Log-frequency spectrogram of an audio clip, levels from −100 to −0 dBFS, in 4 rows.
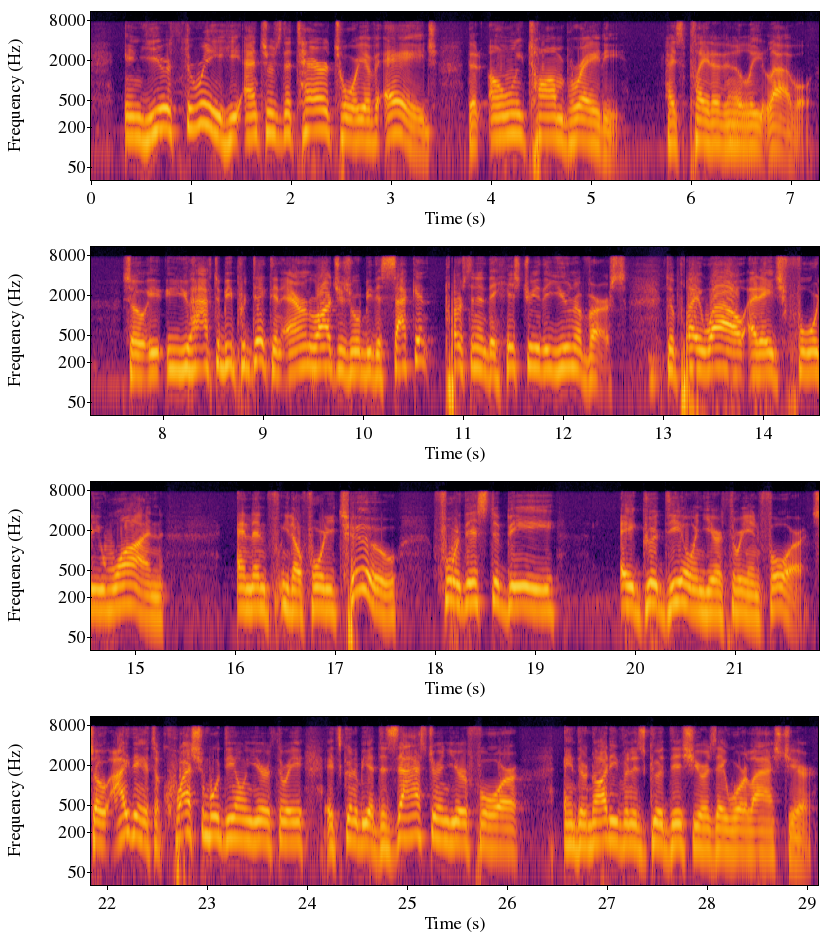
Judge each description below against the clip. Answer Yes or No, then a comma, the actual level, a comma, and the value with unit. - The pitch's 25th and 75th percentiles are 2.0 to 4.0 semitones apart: No, average, 4.8 semitones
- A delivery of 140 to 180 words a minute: No, average, 190 wpm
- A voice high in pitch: No, medium, 140 Hz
